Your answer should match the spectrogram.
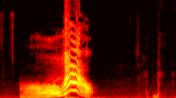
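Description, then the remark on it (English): A person imitates an angry cat with one long, drawn-out meow that climbs in pitch and then swoops down, loud, followed by a brief faint vocal sound. “I'm an angry meow, but we only use this one on rare occasions because overall we're a very happy kitten family.”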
